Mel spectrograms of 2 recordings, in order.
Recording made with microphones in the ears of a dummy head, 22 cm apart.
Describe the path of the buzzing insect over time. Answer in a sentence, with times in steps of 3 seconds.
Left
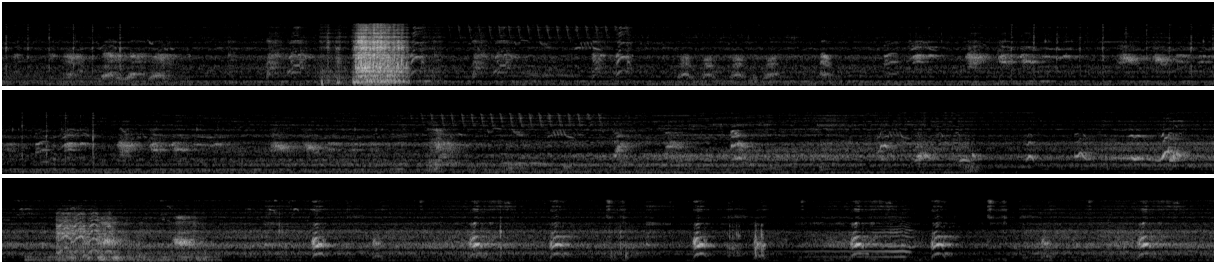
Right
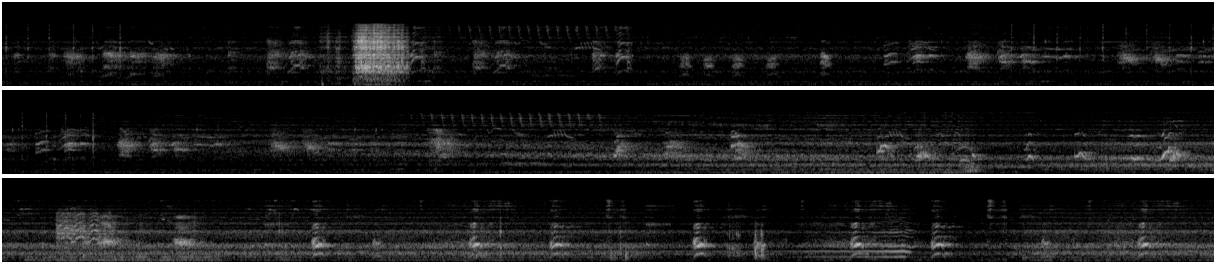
You can hear the buzzing insect on the left from 0 s, in the centre from 18 s and on the right from 21 s.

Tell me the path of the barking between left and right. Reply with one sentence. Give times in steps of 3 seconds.
You can hear the barking on the left from 0 s and in the centre from 21 s.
